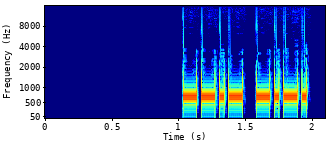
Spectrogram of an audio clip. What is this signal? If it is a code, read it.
Morse code, heard as a keyed tone, about 36 wpm, 700 Hz. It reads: QC
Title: Canadian Provinces and Territories 35wpm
